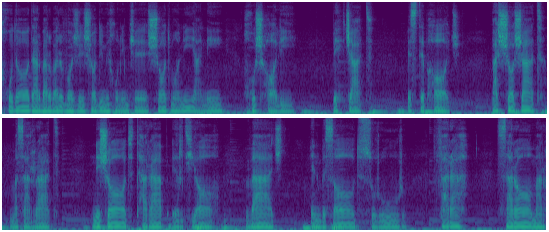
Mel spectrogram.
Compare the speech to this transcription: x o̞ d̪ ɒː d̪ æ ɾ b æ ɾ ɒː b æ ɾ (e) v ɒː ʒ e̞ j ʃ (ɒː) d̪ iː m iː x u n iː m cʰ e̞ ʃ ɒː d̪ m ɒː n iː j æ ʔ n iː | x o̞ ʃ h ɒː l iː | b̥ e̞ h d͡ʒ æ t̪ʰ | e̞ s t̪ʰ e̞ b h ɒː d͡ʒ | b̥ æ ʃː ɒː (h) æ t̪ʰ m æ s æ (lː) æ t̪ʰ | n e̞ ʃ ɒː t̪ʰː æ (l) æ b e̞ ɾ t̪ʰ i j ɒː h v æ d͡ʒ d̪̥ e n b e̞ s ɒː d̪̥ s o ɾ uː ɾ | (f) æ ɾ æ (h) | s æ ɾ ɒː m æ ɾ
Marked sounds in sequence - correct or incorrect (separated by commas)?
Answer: correct, correct, incorrect, incorrect, incorrect, correct, correct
